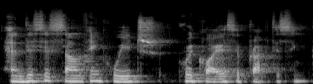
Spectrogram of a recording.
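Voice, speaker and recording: A man's voice: mid-range voice, fairly even intonation, moderate pace. Earnest man. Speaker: co-host of a couple's video channel. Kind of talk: relaxed sit-down chat to viewers.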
